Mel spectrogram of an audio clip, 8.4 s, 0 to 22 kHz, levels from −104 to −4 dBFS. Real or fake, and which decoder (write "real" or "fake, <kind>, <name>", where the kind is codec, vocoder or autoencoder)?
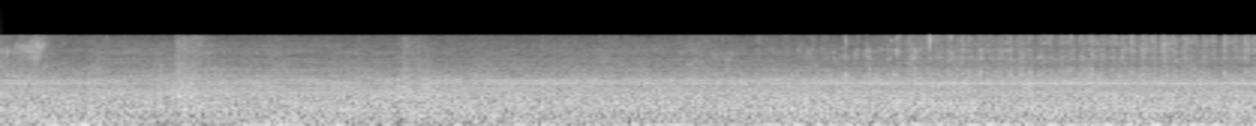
fake, vocoder, Vocos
